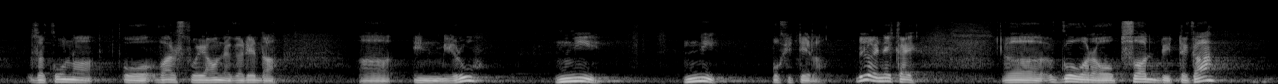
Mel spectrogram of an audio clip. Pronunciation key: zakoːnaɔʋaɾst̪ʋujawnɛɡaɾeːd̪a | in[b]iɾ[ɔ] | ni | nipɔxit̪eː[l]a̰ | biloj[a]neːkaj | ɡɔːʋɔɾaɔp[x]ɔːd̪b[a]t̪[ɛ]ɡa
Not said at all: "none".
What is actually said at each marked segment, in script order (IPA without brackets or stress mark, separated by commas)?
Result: m, u, l, ɛ, s, i, ɛ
